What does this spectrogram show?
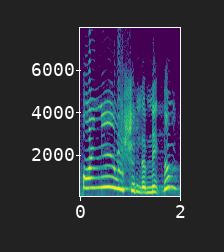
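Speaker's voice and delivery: high, slow, whiny mock lament of a caught thief; guilty bloke. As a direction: wail it like a caught crook blaming his mate. Thief blames his mate.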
